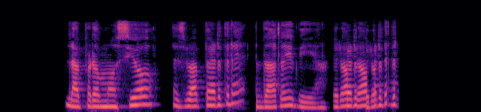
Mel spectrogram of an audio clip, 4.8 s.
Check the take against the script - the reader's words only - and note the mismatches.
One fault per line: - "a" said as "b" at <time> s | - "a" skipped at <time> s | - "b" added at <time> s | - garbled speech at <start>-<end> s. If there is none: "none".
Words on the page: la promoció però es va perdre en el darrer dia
- "però" skipped at 1.4 s
- "en" skipped at 2.4 s
- garbled speech at 3.3-4.0 s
